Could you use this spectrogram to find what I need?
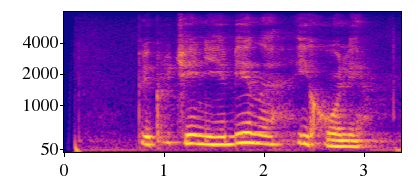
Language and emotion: Russian, neutral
